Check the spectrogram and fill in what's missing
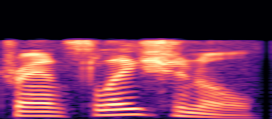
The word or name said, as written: translational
